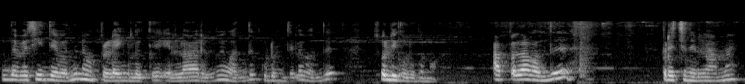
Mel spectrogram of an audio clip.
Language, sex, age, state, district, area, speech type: Tamil, female, 60+, Tamil Nadu, Dharmapuri, urban, spontaneous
